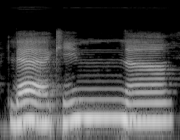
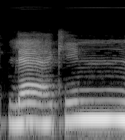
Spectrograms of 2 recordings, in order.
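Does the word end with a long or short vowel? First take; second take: long; short. First: The word ends with a long final vowel. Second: The word ends with a short final vowel. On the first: The reciter stops on this word. "in case of stopping on the word, I cancel uh, the effect of the up long zero and I pronounce the letter normally" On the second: The reciter continues into the next word. "in case of um, continuing in recitation... I have to uh, cancel the letter"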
